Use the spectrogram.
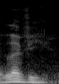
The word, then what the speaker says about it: Levi: either judah yehudi or levi levy that's how they say it where's the other tribes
